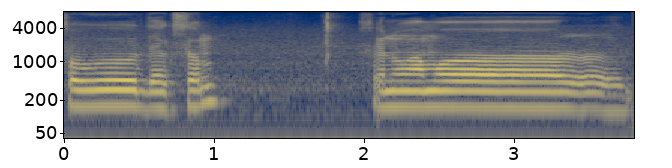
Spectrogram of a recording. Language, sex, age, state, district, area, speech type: Odia, male, 30-45, Odisha, Bargarh, rural, spontaneous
